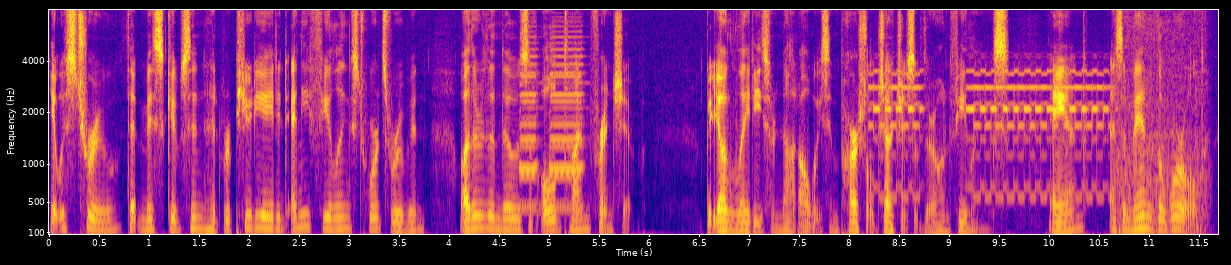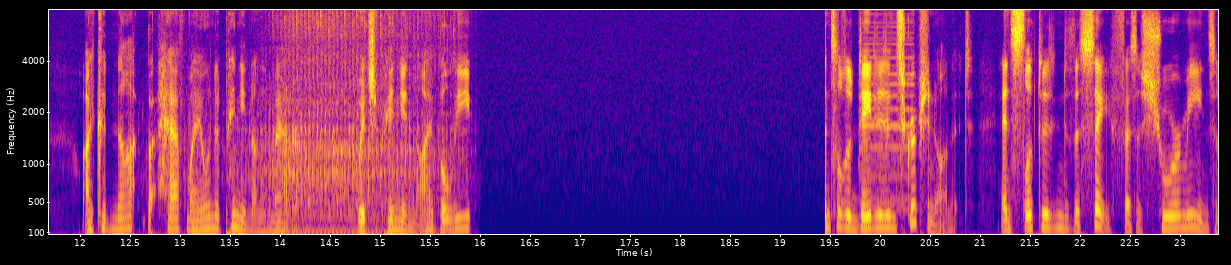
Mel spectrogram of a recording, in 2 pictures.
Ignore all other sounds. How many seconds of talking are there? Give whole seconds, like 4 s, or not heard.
20 s.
